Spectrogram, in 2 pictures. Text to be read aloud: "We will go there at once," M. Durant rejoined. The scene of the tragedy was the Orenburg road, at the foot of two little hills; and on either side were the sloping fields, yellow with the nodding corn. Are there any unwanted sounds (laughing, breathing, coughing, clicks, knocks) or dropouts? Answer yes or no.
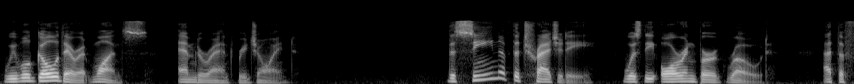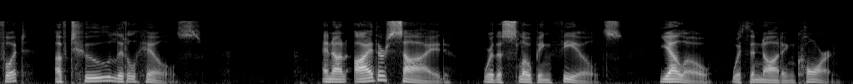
no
